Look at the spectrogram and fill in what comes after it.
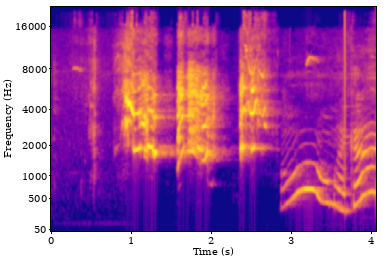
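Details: Puppy, a female, reacting to her own reflection with harsh broken whining bursts, then a long tonal whine that rises and falls twice; a person speaks soothingly afterwards.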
